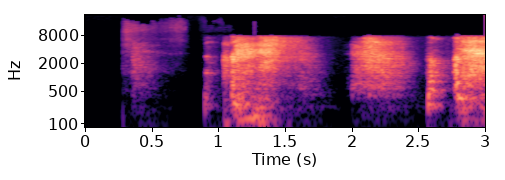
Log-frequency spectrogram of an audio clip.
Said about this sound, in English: Are you okay? That part, I was sneezing.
